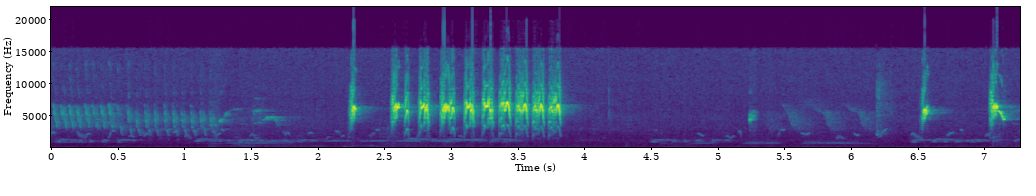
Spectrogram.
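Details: Ruby-cheeked sunbird (sogon) answering rival males: a soft high buzz, then a burst of fast, sharp, very high notes lasting about one and a half seconds, followed by scattered chips over low warbling.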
